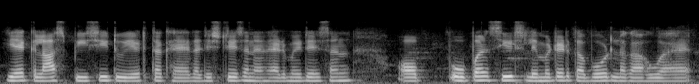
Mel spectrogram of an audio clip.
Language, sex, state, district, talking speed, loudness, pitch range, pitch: Hindi, male, Uttar Pradesh, Lalitpur, 165 wpm, -18 LUFS, 165-175 Hz, 170 Hz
